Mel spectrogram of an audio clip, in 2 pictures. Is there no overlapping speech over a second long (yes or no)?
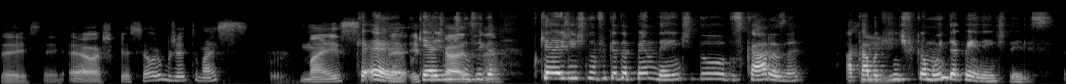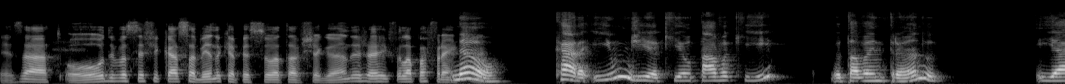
no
